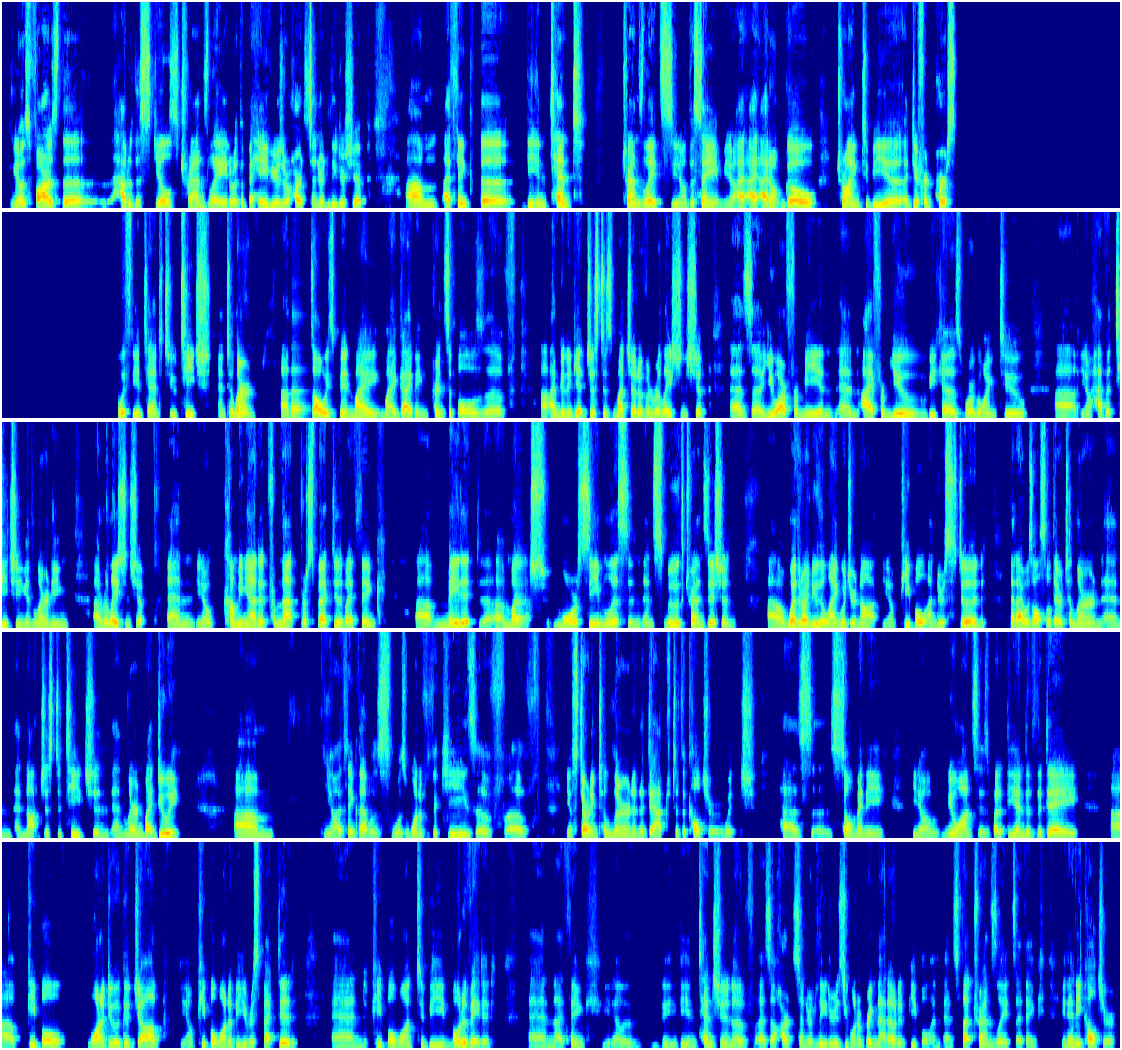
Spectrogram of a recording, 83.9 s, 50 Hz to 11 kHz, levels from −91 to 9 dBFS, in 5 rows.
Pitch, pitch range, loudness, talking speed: 110 Hz, 105-120 Hz, -32 LUFS, 170 wpm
